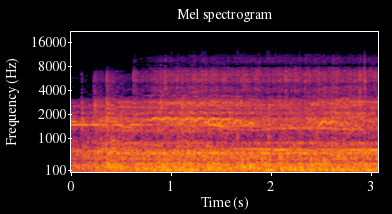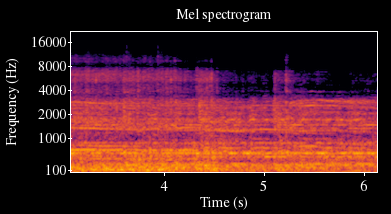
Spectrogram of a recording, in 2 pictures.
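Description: Film score playing over a dense low rumble, with a horse whinnying about a second in.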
